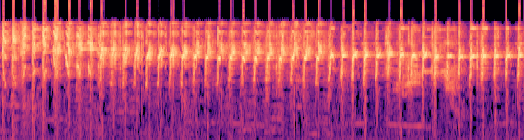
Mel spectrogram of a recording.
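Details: Lovebird in ngekek, a long unbroken chatter: rapid harsh pulsed notes pour out nearly three times a second, steady and loud for the whole stretch, with a slight whistled edge.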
